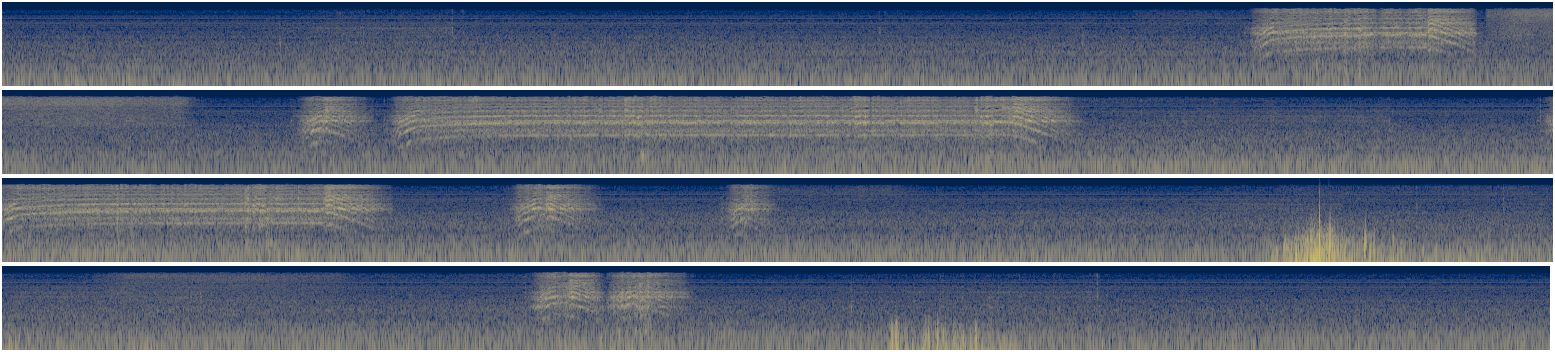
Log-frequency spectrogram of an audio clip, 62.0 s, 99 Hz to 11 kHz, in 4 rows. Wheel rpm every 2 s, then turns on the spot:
0, 10, 10, 0, 0, 0, 140, 60, 0, 40, 210, 230, 210, 20, 20, 90, 230, 50, 20, 10, 0, 10, 0, 10, 10, 10, 40, 10, 10, 0, 0.
2-6 14-16 26-30 46-50 56-58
